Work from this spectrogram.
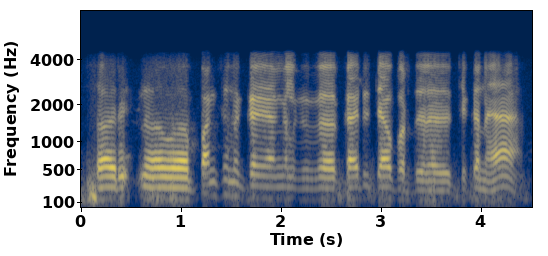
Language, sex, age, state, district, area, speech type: Tamil, male, 45-60, Tamil Nadu, Tiruvannamalai, rural, conversation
